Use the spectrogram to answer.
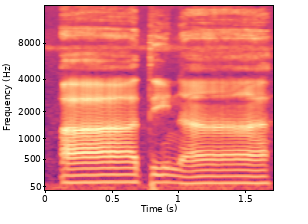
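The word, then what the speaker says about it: آتِنا: আতিনা, দেখুন 3টা উচ্চারণে 2টা টান হবে। আ খারা জবর, মদের হরকত, মদের তবাই বা মধ্যে আসলি, জবরের বাম পাশে খালি আলিফ, মদের হরফ, 1 আলিফ টান দিতে হবে।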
